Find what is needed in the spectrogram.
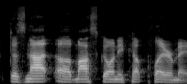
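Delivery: ordinary delivery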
